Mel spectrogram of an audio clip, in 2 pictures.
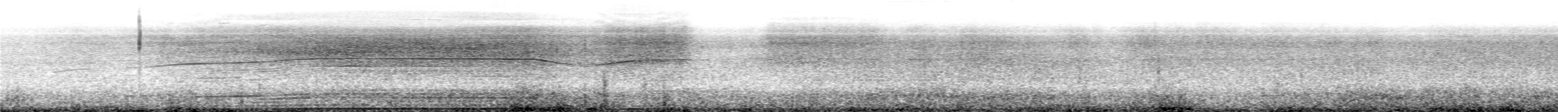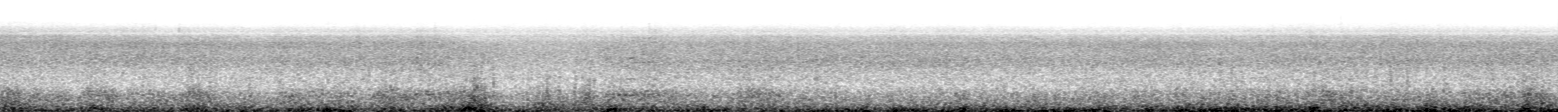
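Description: Wind rumbling on the microphone of a camera riding on a moving bicycle, over steady street-traffic noise. For a few seconds near the start, a pitched hum with a high whine stands out above it.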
